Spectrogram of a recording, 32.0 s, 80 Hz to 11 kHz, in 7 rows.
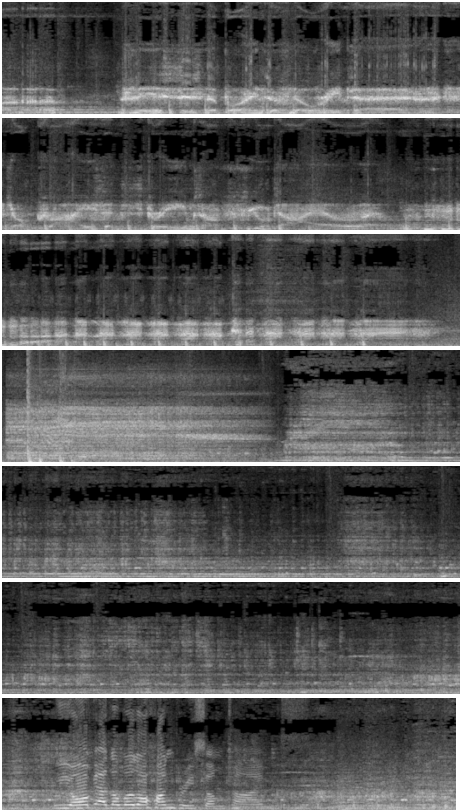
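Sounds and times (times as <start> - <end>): horror background music: 0.0 - 32.0
low drone: 8.0 - 28.5
person laughing: 8.6 - 13.3.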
